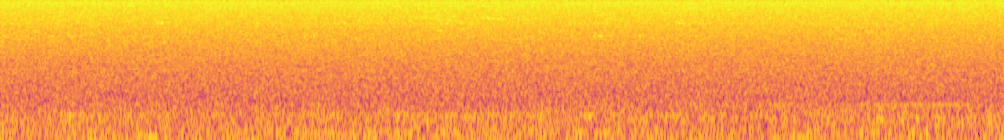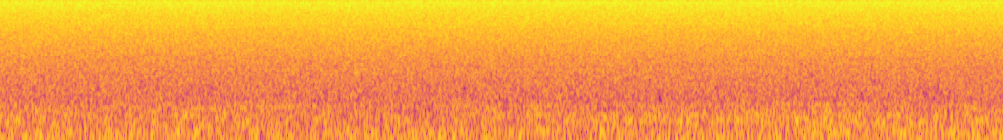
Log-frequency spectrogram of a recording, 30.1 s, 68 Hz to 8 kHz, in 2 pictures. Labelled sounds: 6.2	6.4	Pacific white-sided dolphin, 4.1 to 4.4 kHz

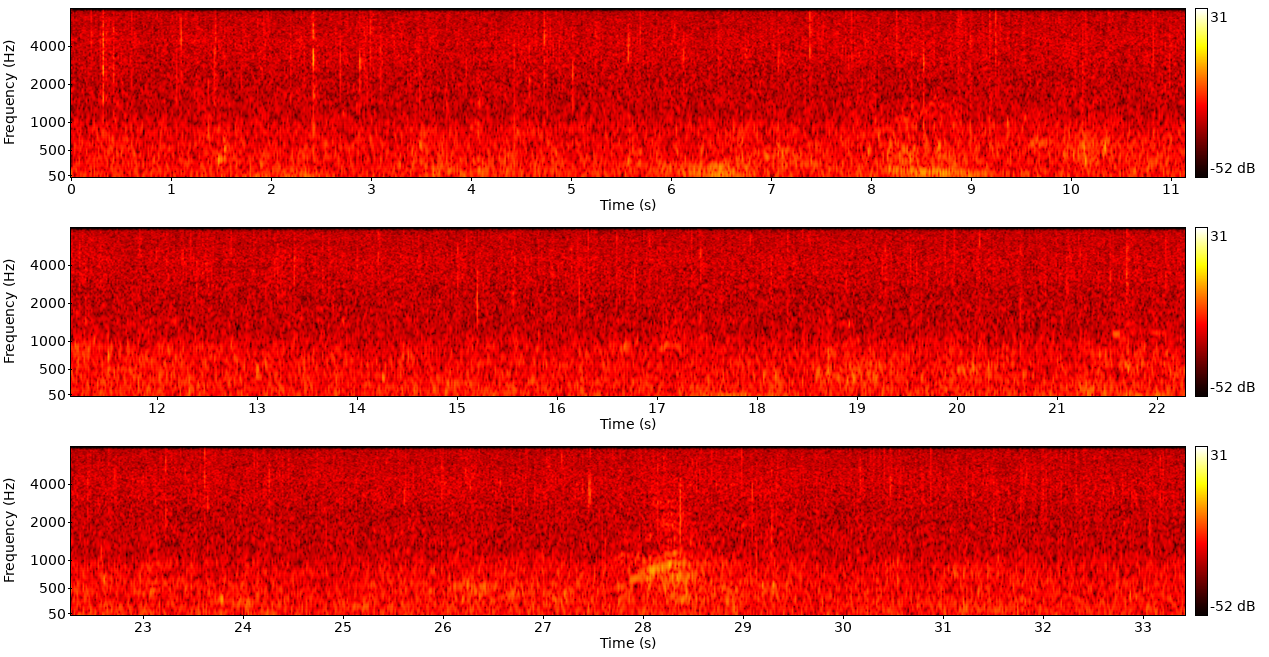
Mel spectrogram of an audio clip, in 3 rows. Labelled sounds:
28.0	28.4	humpback whale, 0.78 to 0.97 kHz

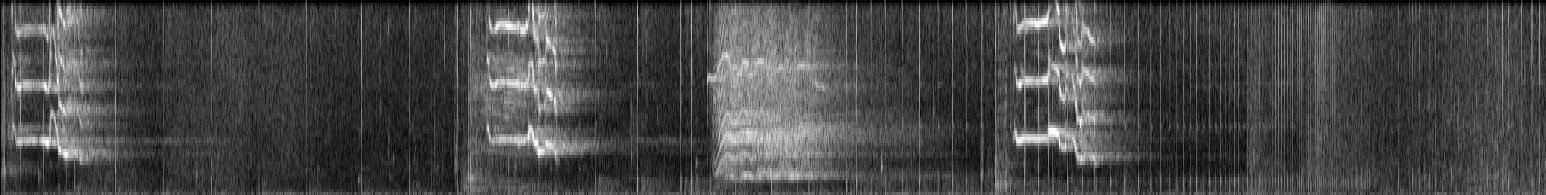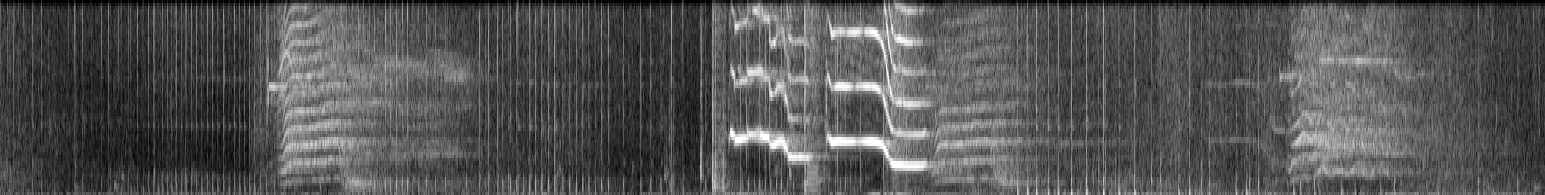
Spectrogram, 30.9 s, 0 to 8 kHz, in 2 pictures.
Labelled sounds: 0.1	1.2	killer whale, southern Alaska resident, 1.2 to 8.0 kHz
4.7	6.0	killer whale, southern Alaska resident, 1.2 to 8.0 kHz
7.1	8.5	killer whale, southern Alaska resident, 0.37 to 8.0 kHz
10.0	11.4	killer whale, southern Alaska resident, 1.3 to 8.0 kHz
18.1	19.1	killer whale, southern Alaska resident, 0.37 to 8.0 kHz
22.7	25.6	killer whale, southern Alaska resident, 0.37 to 8.0 kHz
27.4	29.7	killer whale, southern Alaska resident, 0.41 to 8.0 kHz

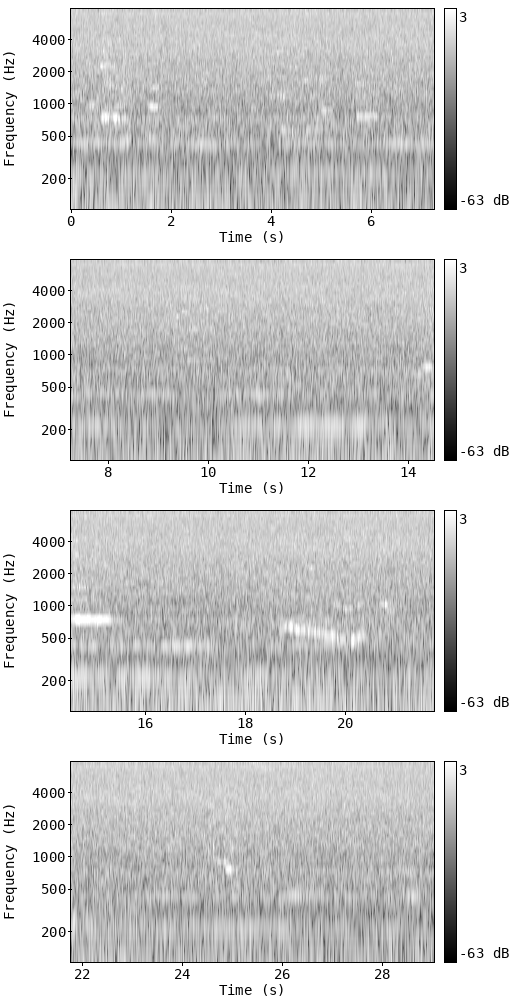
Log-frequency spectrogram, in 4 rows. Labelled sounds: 19.8	20.1	humpback whale, 0.90 to 1.1 kHz

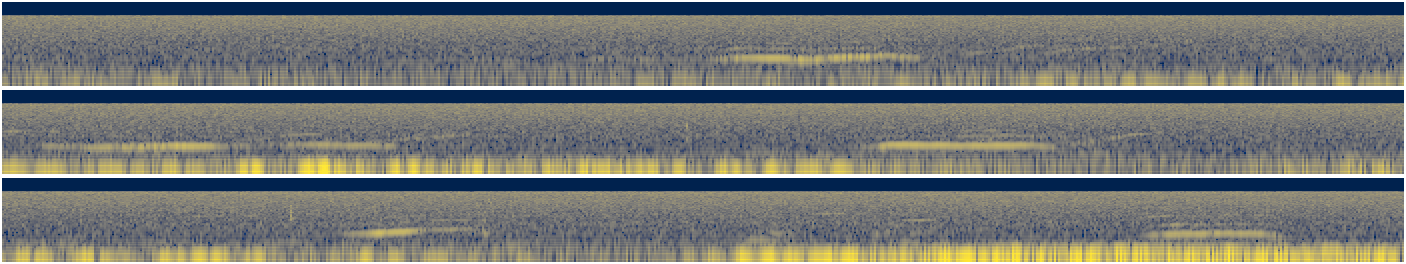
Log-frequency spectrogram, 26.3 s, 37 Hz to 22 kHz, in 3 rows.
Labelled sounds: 14.8	15.0	humpback whale, 0.96 to 1.1 kHz
15.8	16.0	humpback whale, 0.80 to 0.90 kHz
20.2	20.5	humpback whale, 0.83 to 0.96 kHz
23.1	23.4	humpback whale, 0.83 to 0.96 kHz

